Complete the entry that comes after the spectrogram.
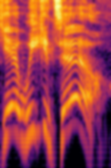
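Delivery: high, loud, slow mock jab; taunting announcer. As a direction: drawl the insult from the machine. Machine taunts player.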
